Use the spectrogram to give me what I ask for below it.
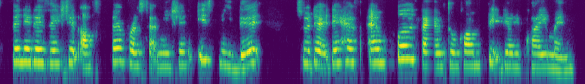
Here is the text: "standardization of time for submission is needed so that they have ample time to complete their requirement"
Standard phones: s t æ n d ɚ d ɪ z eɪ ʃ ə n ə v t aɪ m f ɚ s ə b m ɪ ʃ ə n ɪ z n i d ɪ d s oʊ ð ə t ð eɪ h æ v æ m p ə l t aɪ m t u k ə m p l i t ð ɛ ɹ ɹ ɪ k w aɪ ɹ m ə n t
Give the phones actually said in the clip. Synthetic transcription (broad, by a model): s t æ n d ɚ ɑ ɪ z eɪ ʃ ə n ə f t aɪ m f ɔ s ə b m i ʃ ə n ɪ s n i d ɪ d s oʊ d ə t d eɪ h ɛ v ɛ m p ə l t aɪ m t u k ə m p l i t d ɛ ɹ ɹ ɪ k w aɪ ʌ m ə n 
